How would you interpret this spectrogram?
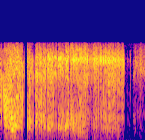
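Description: A loud, buzzy raspberry noise blares from a noisemaker for about two and a half seconds, raspy and sputtering with a brief break near the start, then cuts off abruptly.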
